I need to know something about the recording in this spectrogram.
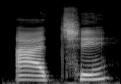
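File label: "h", spanish, female, slow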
